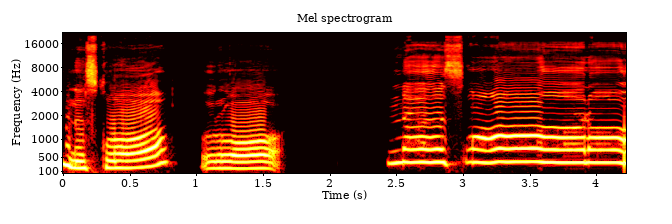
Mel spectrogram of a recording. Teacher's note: صاد بھی موٹا رو بھی موٹا کھڑی زبر ہے الف کے برابر کھینچے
